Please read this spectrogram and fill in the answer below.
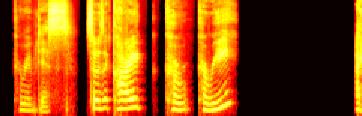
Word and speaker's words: Charybdis: Her pronunciation, pretty sure, and Mr. Streams. Oh, Charybdis. Kari Charybdis.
